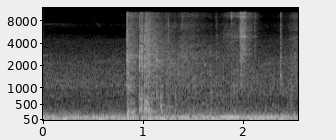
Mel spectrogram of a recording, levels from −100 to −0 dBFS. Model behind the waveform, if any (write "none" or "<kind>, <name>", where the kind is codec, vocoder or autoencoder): none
